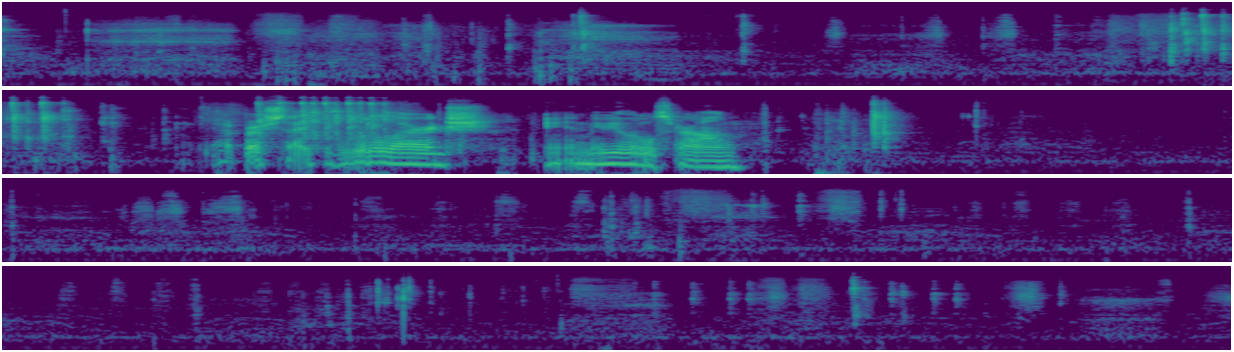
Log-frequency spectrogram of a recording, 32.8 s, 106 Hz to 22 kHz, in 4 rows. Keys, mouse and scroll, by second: 3.8-4.9 [, 8.0 ctrl+z, 8.2 ctrl+z, 8.4 ctrl+z, 9.9-10.6 typing, 14.0 Escape.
